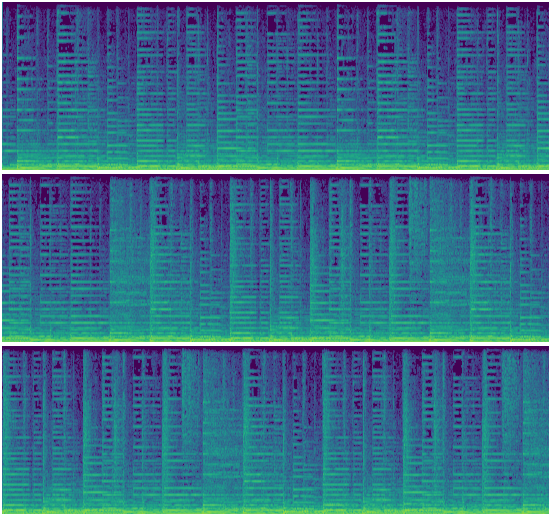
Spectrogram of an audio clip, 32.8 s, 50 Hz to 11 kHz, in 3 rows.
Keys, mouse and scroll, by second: 0.5 click, 1.4 click, 2.6 click, 4.2-5.8 scroll up 2, 5.8-6.8 scroll up 2, 7.2 scroll up 2, 7.8-8.1 scroll up 2, 12.6 click, 13.9 click, 15.3 click, 16.5-18.3 drag, 18.9 right click, 19.8 click, 20.9 click, 23.3 click, 24.6 click, 27.1-27.8 scroll down 2, 28.1-29.6 scroll down 6, 30.8 click.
